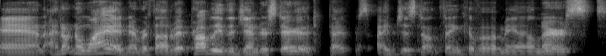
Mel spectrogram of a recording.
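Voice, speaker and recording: With a normal speaking voice, a man talks at a moderate pace, his pitch medium and varying in an ordinary way. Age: 40s. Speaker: nursing student. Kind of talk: casual chat.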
